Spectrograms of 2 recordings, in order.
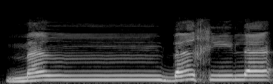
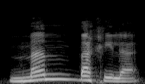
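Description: First: «من بخیل» with the m of «من» hidden, lips barely touching, nasal hum held two beats; hidden m with ghunna. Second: «من بخیله» with the m of «من» fully closed and plainly sounded; clear m, no ikhfa. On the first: Teacher showing students the correct ikhfa in «من بخیل». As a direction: let the m of «من» hum through the nose, lips slightly open, slowly. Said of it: "توجه کنید". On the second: Quran teacher showing the wrong way, m fully pronounced. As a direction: say «من» with lips shut firmly on the m before «بخیله». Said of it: "اینجا میم کاملاً اظهار شد".

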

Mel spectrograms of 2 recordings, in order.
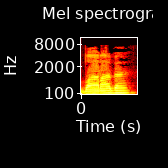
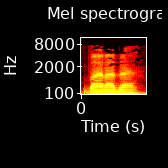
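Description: First: ضرب with a heavy, dark, emphatic vowel; ضرب said heavy and full; with isti'la. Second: ضرب with a light, thin front vowel; ضرب said light like plain Persian; without isti'la. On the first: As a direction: raise the back of the tongue on ضرب. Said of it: "با استعلا". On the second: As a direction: flatten ضرب, no heaviness. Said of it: "بدون استعلا". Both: Shown as a demonstration.

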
